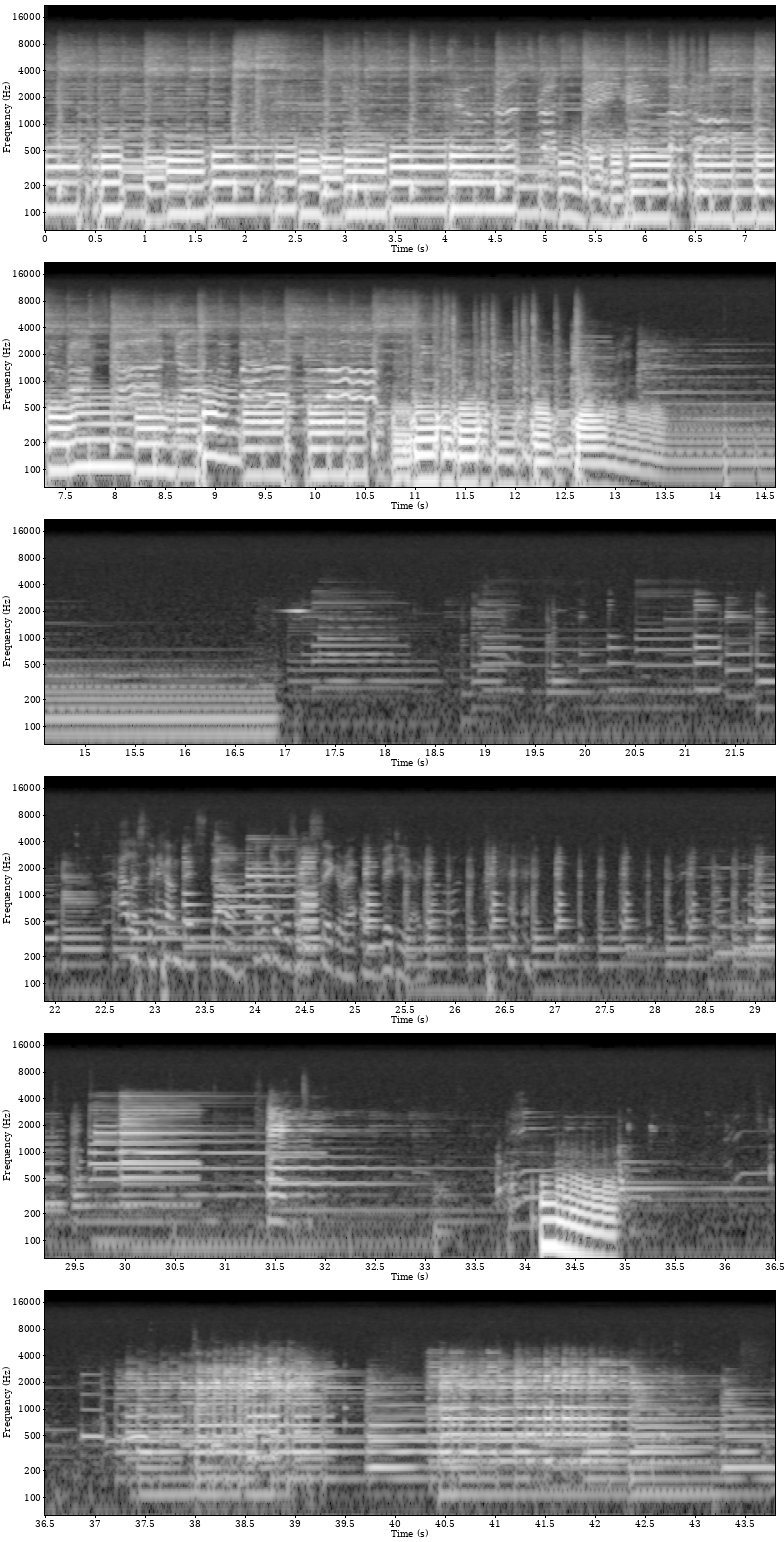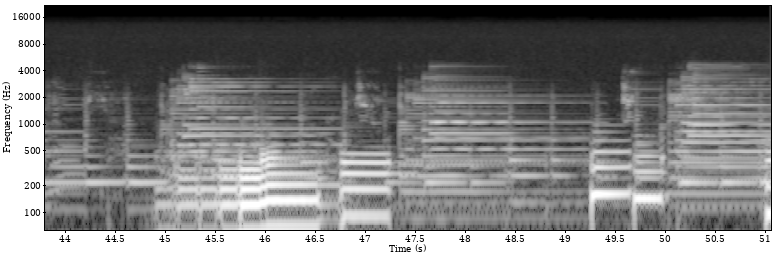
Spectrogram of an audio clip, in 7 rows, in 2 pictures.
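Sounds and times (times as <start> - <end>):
rock band playing live: 0.0 - 14.3, 37.2 - 51.0
electric guitar: 0.0 - 51.0
amplifier electrical hum: 12.4 - 17.0.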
